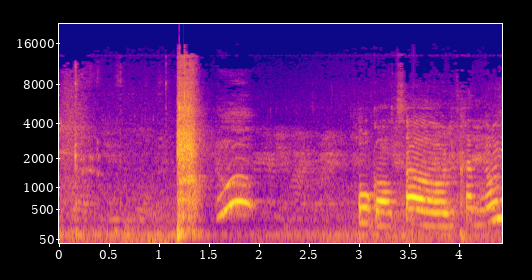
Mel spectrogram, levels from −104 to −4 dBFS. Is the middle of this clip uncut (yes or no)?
no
